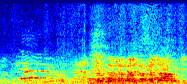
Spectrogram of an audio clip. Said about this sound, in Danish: Mens selskabet summer af liv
